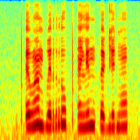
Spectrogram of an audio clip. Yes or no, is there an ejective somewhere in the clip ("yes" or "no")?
yes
